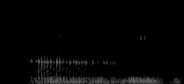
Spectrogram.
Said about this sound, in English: And then I didn't realize it was him at first. I'm like, I hear snoring. Who is that?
